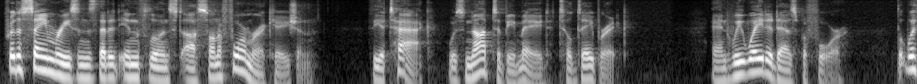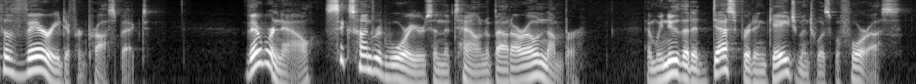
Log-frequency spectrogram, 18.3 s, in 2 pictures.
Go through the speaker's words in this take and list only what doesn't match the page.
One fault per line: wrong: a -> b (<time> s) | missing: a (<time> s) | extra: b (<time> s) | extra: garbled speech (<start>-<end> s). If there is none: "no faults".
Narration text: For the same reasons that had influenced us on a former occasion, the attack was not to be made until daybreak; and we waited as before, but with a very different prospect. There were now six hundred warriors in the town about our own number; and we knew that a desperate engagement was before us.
wrong: until -> till (5.6 s)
